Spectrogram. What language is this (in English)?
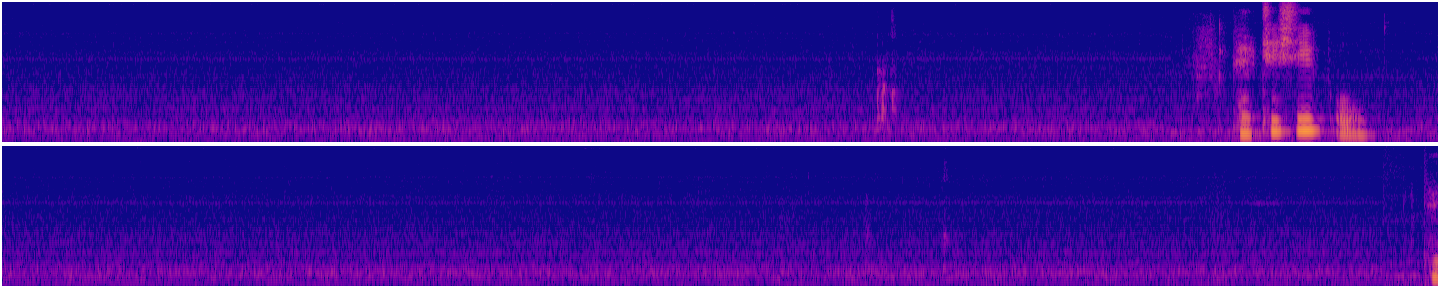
Korean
